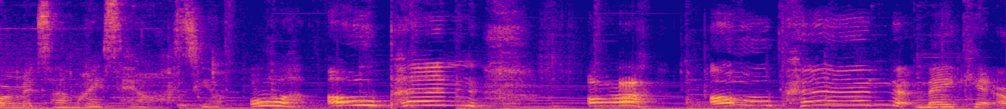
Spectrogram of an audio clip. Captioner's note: grunts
